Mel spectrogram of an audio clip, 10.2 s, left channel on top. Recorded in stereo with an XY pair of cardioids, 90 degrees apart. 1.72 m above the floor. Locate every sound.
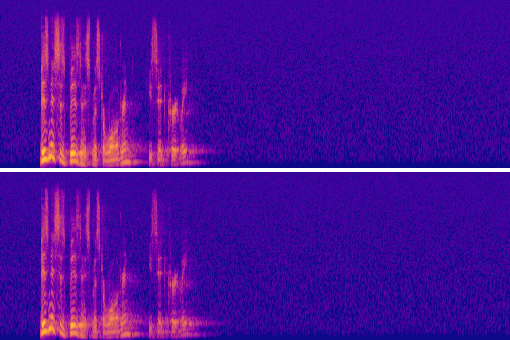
0.8 s a man speaking: 15° left, 0.7 m; by 3.8 s 35° left, 3 m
